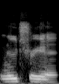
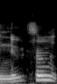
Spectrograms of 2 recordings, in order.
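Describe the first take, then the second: First: It is said with the standard pronunciation. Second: It is said with the local pronunciation. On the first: The speaker is using the technically correct form. "if you want to be technically correct, Nutria is ... the right way to say it" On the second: The speaker is using the regional form. "I say Nutra. That's like the local pronunciation"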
